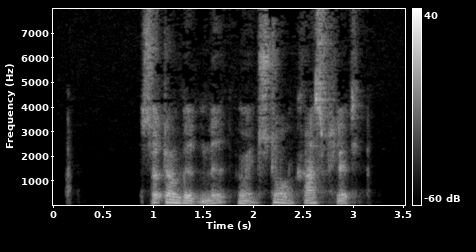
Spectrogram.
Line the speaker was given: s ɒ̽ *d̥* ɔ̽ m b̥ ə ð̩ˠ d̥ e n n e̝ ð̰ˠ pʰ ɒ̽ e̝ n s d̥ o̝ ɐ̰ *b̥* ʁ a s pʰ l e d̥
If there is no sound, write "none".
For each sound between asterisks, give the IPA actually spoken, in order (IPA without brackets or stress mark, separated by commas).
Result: d̥, ɡ̥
